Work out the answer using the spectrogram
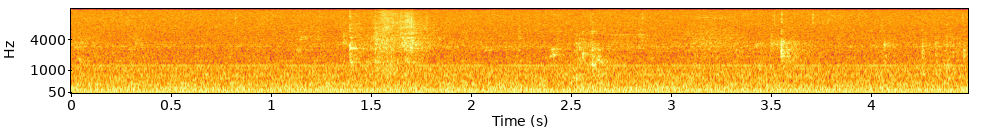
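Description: A man chewing a bite of a breaded chicken sandwich: a few soft, short mouth clicks and ticks over a steady low electrical hum.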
